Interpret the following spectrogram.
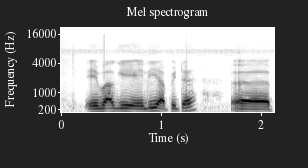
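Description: A man talking in Sinhala, with a short pause a little past the middle. A steady high-pitched tone runs beneath the voice throughout.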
